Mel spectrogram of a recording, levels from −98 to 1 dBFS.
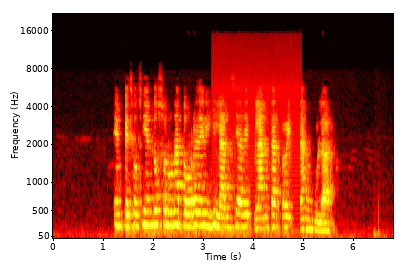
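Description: From 3.17 s to 4.98 s, right after "sólo una torre de", a mains buzz sits under the speech, well below it in level. Switching spikes at twice the 50 Hz supply rate are leaking into the signal path, which points to a dimmer, rectifier or broken shielding. Their harmonics climb into the kilohertz range. That gives a raspy, edgy buzz rather than the smooth, low tone of plain hum, which has almost nothing above the first few harmonics.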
